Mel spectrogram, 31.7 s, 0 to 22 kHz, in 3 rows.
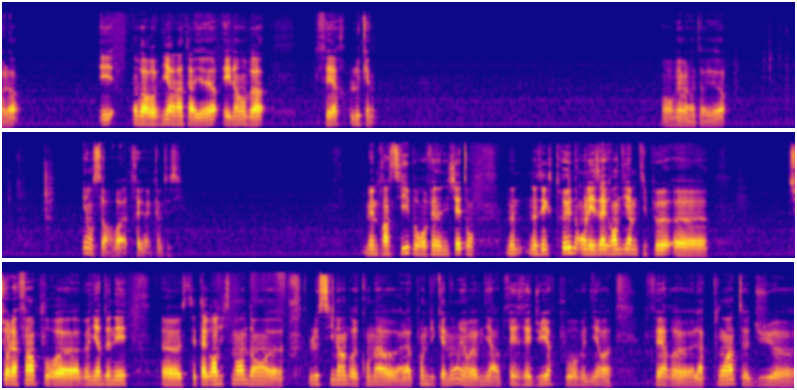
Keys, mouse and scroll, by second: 1.3 e, 2.8 s, 3.7 e, 4.7 e, 5.9 e, 7.8 e, 10.7 e, 14.0 e, 14.8 s, 15.2 e, 16.0 e, 18.1 g, 20.3-21.9 middle drag, 21.9 e, 24.6 e, 26.0 s, 28.2 e, 29.3 e.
